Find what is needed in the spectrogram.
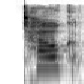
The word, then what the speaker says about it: Tok: Tok, also spelled like talk, as in TikTok, Alaska, is a small town on the border of Alaska and Yukon, Canada, with a population of around 1,300 people.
